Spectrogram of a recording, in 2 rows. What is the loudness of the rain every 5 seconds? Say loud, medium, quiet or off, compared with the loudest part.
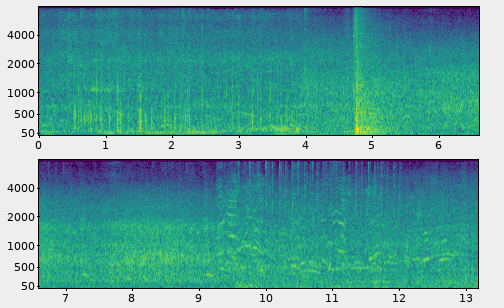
loud, medium, medium.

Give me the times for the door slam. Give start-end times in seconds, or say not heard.
4.0-5.5.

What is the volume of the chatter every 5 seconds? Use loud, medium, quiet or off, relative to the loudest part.
medium, loud, loud.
